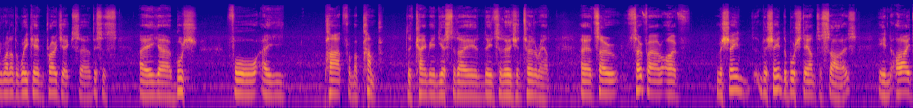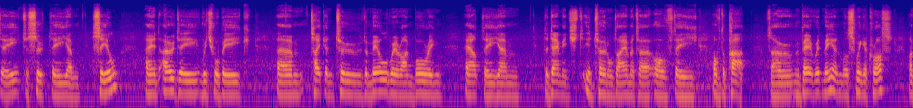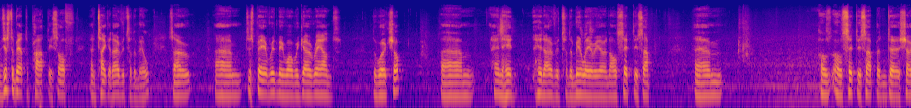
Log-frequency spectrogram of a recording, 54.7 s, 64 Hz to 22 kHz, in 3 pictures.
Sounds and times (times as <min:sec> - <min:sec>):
Speech: 0:00.0 - 0:04.0, 0:04.6 - 0:05.8, 0:06.5 - 0:43.4, 0:44.0 - 0:44.6, 0:45.3 - 0:49.6, 0:50.4 - 0:51.0, 0:52.8 - 0:54.7.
